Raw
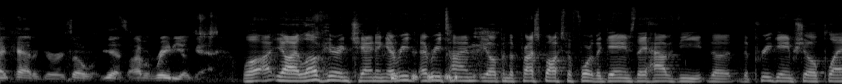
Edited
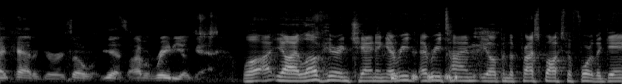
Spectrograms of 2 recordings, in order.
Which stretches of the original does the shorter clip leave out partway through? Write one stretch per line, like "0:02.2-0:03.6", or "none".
none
